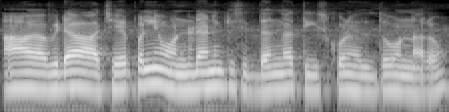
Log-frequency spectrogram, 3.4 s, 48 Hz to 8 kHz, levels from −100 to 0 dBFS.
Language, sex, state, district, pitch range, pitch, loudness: Telugu, male, Telangana, Hyderabad, 130-150 Hz, 140 Hz, -16 LUFS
